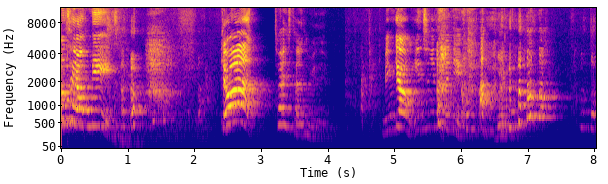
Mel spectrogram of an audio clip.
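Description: Young women laugh loudly.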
